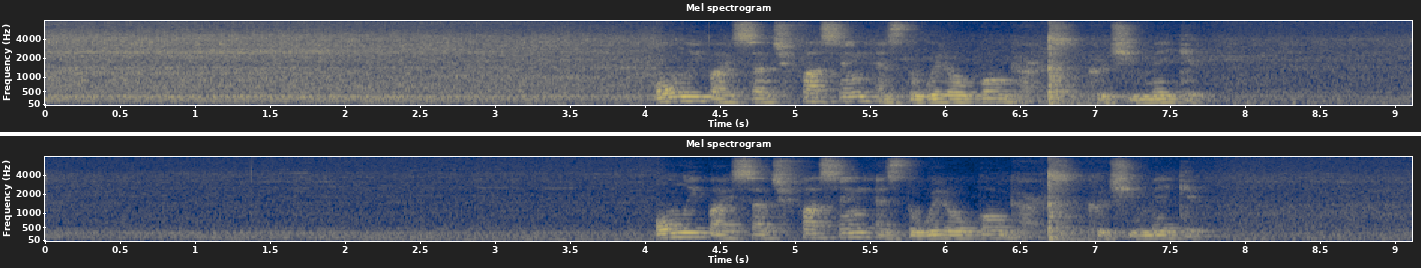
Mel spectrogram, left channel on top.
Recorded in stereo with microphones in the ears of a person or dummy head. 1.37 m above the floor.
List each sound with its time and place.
4.1 s a man speaking: 40° right (ahead or behind), 2.5 m
6.7 s a thud: 5° right (ahead or behind), 1.5 m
